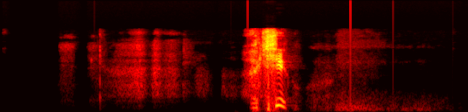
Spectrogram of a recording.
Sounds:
Sneeze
